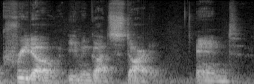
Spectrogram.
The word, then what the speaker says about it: Credo: There's no asterisk over the E where it's like an A. It's Credo. So stop calling it Credo. It fucking pisses me off. It's Credo. It's Credo, all right? It's a hardie, not a softie, so Credo.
